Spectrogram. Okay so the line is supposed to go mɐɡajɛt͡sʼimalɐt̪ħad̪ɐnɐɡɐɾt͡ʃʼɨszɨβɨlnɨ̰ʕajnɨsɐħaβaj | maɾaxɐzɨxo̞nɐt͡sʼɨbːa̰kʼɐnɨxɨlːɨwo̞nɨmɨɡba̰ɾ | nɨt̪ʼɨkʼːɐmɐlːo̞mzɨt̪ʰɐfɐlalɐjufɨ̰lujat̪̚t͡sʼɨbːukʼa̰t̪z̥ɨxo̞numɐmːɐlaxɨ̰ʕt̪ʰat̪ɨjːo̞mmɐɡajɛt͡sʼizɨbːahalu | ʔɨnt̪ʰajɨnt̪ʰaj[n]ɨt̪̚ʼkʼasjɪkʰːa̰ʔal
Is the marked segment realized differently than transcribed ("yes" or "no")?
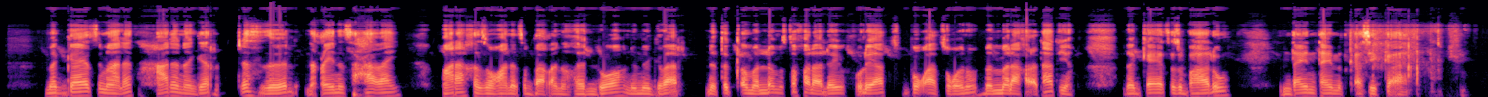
yes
